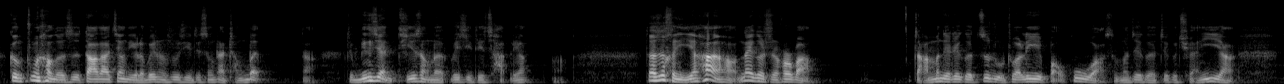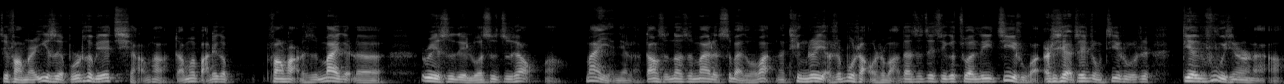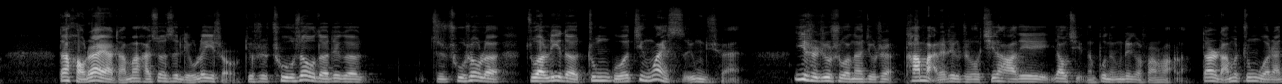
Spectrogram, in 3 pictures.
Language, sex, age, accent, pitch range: Chinese, male, 30-49, native, 110-155 Hz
